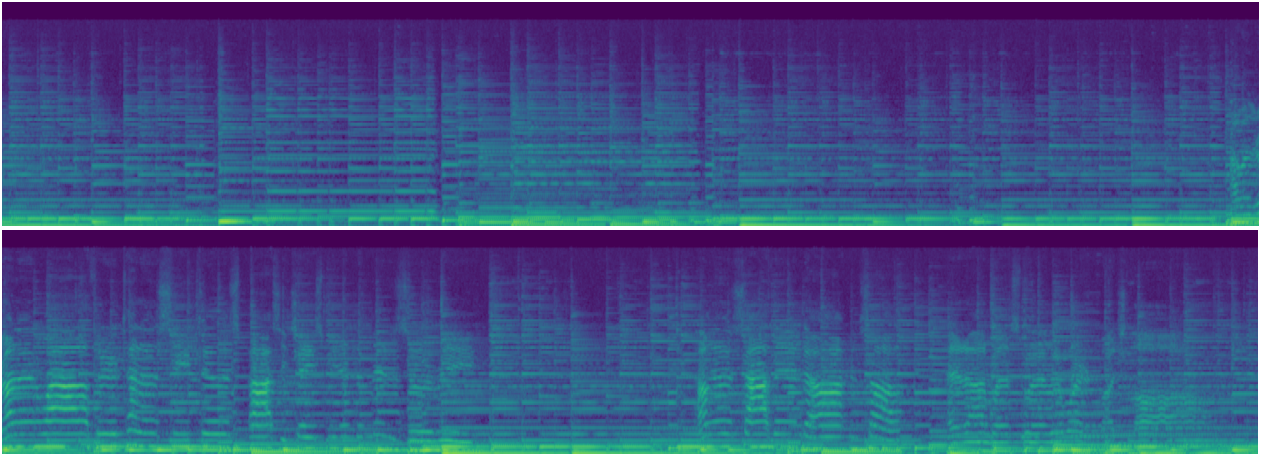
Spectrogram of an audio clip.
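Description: Acoustic guitar played as an instrumental break: chords strummed over a moving bass line in a country-folk style.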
